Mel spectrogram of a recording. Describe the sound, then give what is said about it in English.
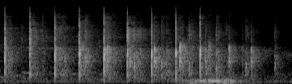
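A steady run of about a dozen sharp hand claps at a brisk, even pace, fairly loud and crisp, with a faint murmur of voice briefly underneath near the end. “All right, this isn't a meeting, so we didn't all clap when everybody shared, but I have to clap, you guys.”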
